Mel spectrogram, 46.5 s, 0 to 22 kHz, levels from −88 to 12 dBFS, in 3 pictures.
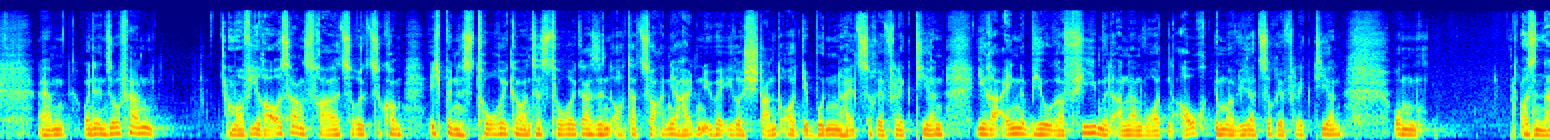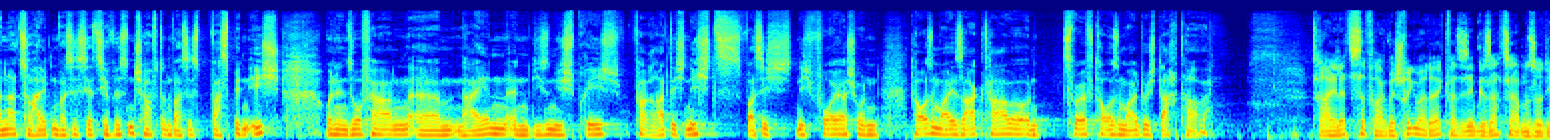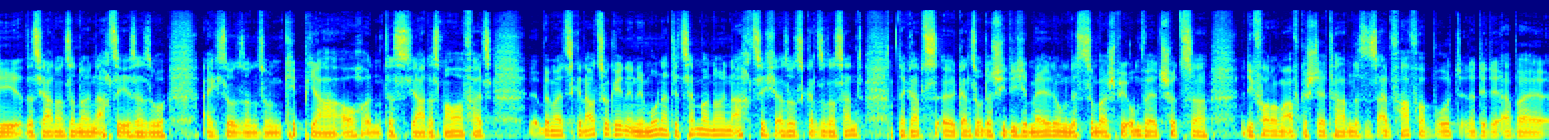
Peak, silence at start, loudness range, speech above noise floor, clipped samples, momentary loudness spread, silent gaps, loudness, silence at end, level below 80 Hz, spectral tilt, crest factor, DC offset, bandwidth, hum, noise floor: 0 dBFS; 0 s; 3 LU; 34 dB; under 0.1%; 6 LU; none; -17 LUFS; 0 s; -36 dBFS; -5.5 dB/octave; 16 dB; under 0.1%; 17 kHz; none; -50 dBFS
